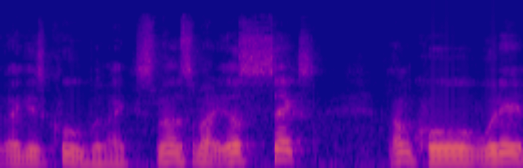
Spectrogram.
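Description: Speaking with an American accent, a man has a plain, everyday voice at medium pitch with ordinary pitch variation. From US West Coast and Arkansas. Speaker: podcast host and musician. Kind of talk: casual solo monologue.

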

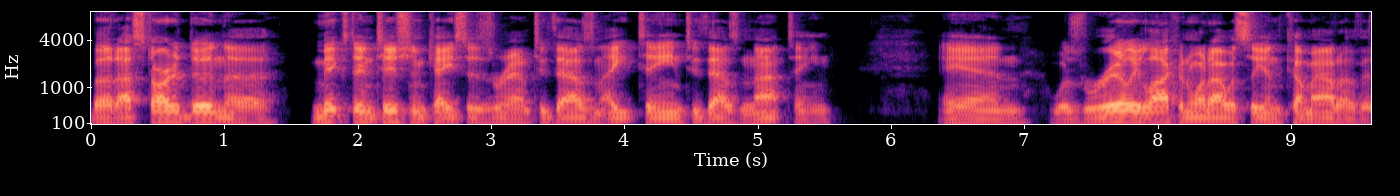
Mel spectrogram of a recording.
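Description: This man's voice sits fairly low, with fairly even intonation. The recording is very clean, with a silent background. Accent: Appalachian. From Appalachian eastern Kentucky. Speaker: pediatric dentist. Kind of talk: casual interview.

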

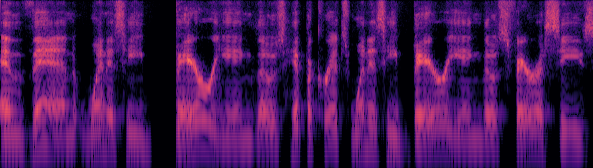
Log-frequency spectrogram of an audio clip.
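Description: Over a quiet background, a man speaks at a medium pitch and a very slow pace with lively intonation. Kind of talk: interview about faith. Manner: animated.

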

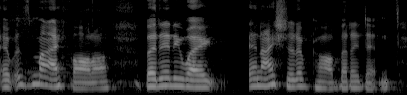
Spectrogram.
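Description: A woman with a normal speaking voice talks at a moderate pace, using a fairly low pitch and ordinary pitch variation. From Florida, Tampa. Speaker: church member. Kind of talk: testimony. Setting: church with congregation.

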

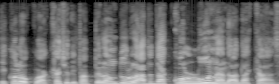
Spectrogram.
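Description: On a very clean recording with a silent background, a man talks in an animated tone. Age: 50s. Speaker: podcast host. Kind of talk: casual chat. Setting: studio.

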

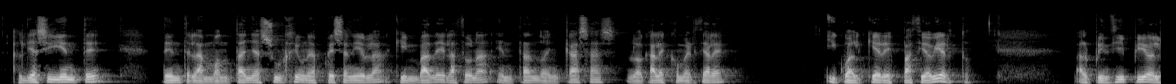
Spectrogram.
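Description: A man speaks at a moderate pace with a very deep, low pitch and ordinary pitch variation. The background is quiet. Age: 40s. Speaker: podcast co-host. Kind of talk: casual chat.

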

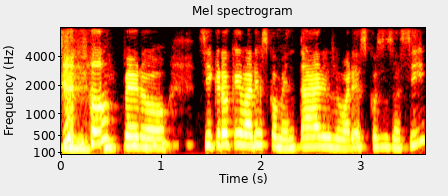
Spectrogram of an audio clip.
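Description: A woman speaks in a somewhat breathy voice at a moderate pace with fairly even intonation. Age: 20s. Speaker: podcast guest. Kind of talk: casual chat. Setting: remote call.

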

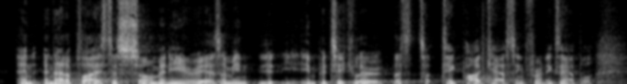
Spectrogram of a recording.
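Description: An unremarkable speaking voice with a Canadian accent, fairly quick in pace, with fairly even intonation. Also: man, medium pitch for a man. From Canada. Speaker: podcast host. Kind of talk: casual interview chat.

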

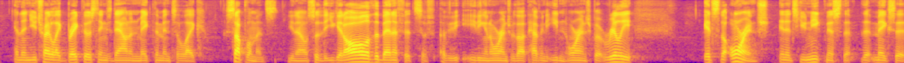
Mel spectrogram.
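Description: With an American accent and an unremarkable speaking voice, a man talks at a medium pitch with fairly even intonation and big swings in loudness, on a very clean recording with a silent background. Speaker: musician and podcast host. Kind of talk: casual interview.

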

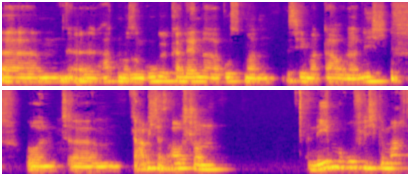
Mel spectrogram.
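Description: A man talks fairly quickly, his medium pitch rising and falling with ordinary variation. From Bonn area, Rhineland, western Germany. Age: 40s. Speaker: photographer. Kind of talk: casual interview. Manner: hesitant with frequent fillers.

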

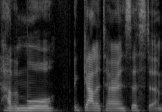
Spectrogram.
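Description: A woman's fairly low voice in a British accent, on a very clean recording with a silent background. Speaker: podcast host. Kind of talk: casual interview.

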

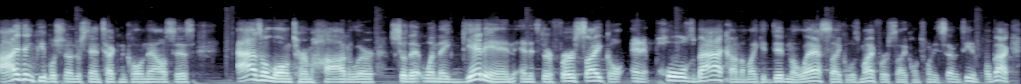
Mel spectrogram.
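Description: Music plays behind a man with a New Jersey accent. He talks at a very fast pace with ordinary pitch variation. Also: medium pitch for a man. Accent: New Jersey American. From US, New Jersey. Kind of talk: casual chat. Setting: video call.

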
